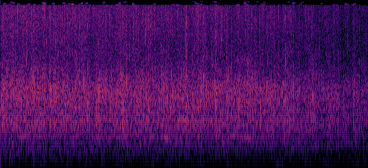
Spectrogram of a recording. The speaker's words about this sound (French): Plusieurs se rendent directement au dîner, mais j'aimerais qu'on applaudisse les gradués du Vase Restaurée qui sont assis ici ce matin.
